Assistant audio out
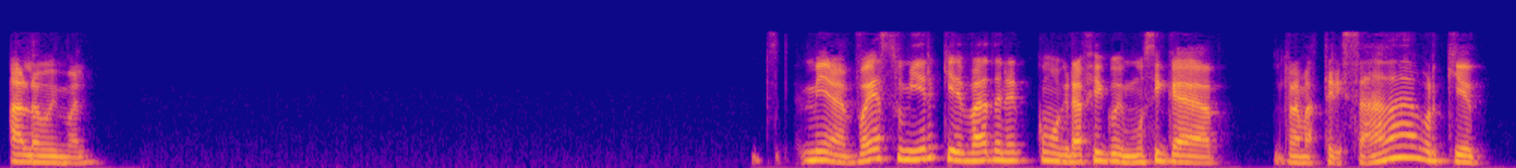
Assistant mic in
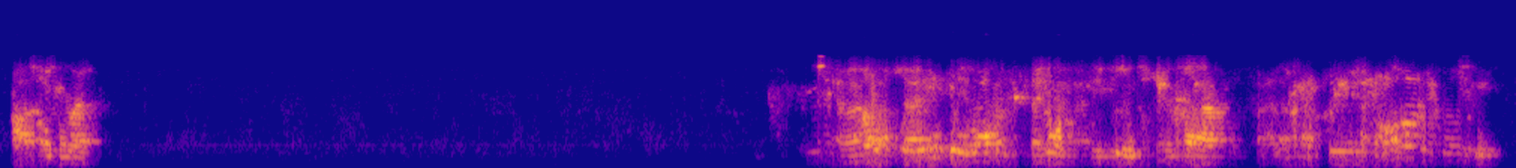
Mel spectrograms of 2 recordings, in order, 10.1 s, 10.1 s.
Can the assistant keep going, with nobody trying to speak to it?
No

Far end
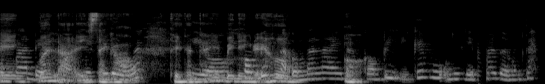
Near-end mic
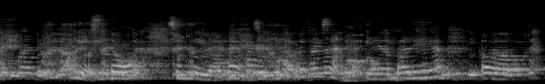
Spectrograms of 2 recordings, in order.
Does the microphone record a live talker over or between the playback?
Yes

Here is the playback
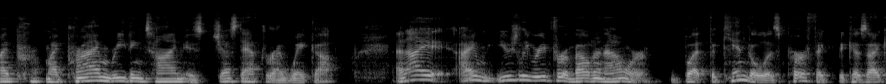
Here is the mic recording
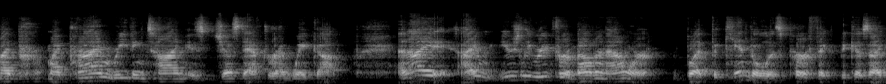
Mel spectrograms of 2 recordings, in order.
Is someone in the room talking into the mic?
No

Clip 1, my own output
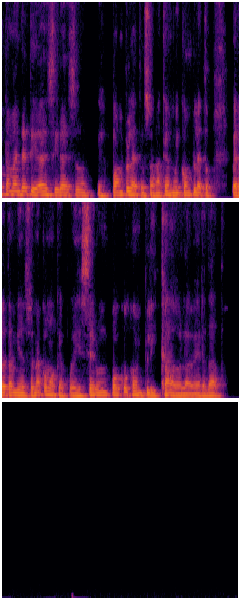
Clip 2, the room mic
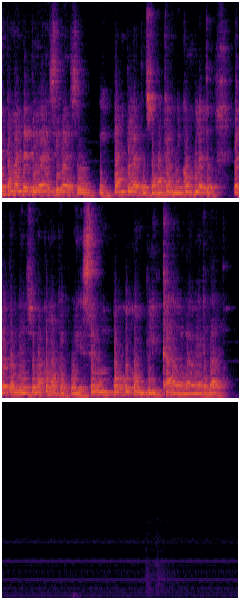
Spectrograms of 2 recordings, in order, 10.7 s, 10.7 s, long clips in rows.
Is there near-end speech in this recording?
No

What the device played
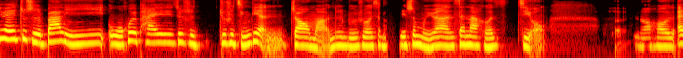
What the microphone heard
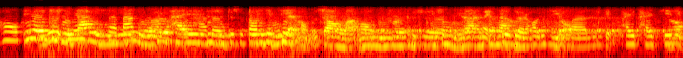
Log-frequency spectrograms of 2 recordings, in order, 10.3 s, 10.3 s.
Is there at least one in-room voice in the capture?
Yes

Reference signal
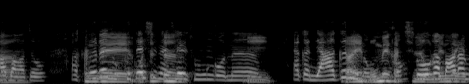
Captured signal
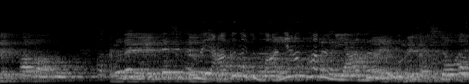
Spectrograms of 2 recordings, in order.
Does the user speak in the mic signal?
Yes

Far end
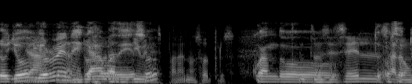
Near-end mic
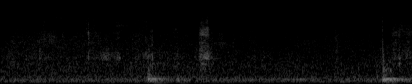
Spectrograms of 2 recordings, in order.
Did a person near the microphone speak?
No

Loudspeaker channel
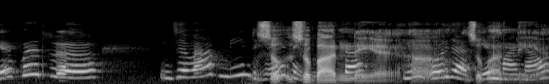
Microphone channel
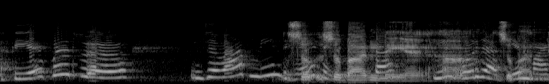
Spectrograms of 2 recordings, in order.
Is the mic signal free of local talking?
Yes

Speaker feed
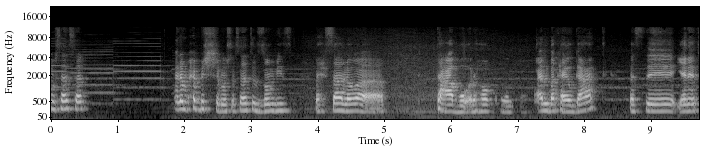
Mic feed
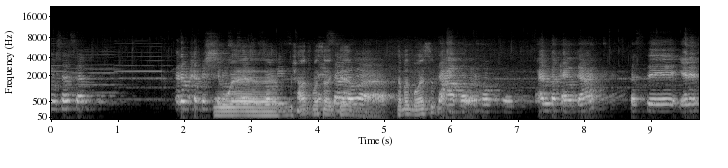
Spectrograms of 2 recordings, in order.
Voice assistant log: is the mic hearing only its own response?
No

